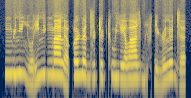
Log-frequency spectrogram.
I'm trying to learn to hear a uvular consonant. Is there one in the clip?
yes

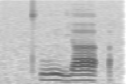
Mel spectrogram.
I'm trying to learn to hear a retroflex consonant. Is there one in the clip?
no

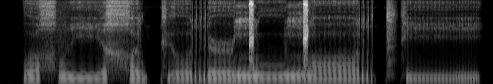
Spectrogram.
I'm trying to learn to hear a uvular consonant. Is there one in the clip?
yes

